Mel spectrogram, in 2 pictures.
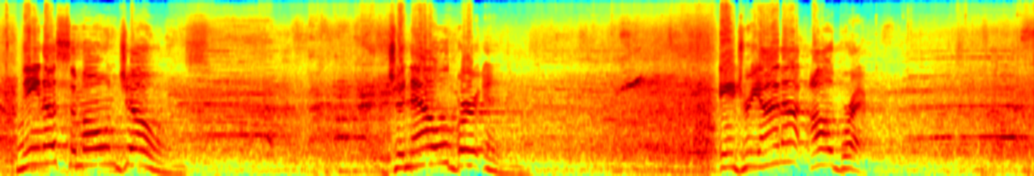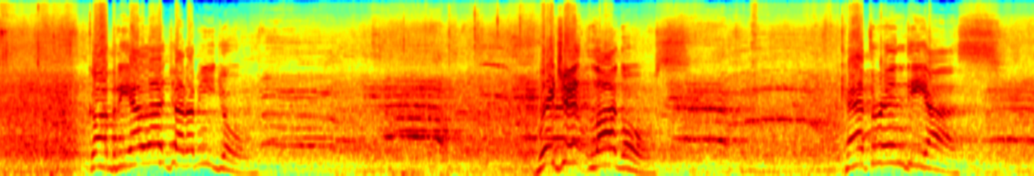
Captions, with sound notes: Nina Simone Jones. Genelle Burton. Adriana Albrek. Gabriela Darmillo. (audience cheering) Bridgette Lagos. Kathryn Dias.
